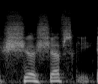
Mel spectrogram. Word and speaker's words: Krzyzewski: It's pronounced Krzyzewski. – It's like crazy Zewski.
